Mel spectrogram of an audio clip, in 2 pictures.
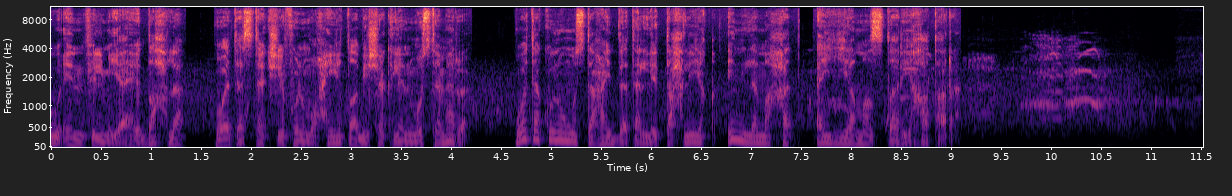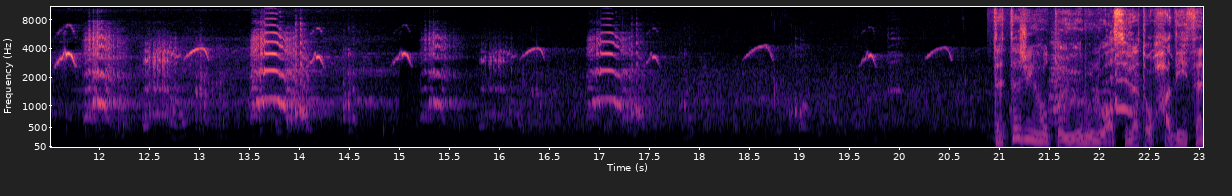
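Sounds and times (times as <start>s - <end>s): cranes trumpeting calls: 9.1s - 22.6s.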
